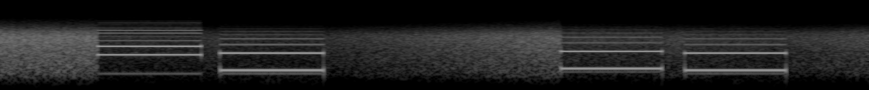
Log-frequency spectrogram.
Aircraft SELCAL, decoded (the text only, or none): KR-AL BM-AL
